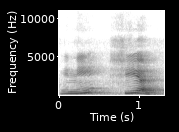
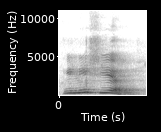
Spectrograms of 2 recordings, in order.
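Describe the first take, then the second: First: The middle consonant is pronounced 'sh'. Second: The same.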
